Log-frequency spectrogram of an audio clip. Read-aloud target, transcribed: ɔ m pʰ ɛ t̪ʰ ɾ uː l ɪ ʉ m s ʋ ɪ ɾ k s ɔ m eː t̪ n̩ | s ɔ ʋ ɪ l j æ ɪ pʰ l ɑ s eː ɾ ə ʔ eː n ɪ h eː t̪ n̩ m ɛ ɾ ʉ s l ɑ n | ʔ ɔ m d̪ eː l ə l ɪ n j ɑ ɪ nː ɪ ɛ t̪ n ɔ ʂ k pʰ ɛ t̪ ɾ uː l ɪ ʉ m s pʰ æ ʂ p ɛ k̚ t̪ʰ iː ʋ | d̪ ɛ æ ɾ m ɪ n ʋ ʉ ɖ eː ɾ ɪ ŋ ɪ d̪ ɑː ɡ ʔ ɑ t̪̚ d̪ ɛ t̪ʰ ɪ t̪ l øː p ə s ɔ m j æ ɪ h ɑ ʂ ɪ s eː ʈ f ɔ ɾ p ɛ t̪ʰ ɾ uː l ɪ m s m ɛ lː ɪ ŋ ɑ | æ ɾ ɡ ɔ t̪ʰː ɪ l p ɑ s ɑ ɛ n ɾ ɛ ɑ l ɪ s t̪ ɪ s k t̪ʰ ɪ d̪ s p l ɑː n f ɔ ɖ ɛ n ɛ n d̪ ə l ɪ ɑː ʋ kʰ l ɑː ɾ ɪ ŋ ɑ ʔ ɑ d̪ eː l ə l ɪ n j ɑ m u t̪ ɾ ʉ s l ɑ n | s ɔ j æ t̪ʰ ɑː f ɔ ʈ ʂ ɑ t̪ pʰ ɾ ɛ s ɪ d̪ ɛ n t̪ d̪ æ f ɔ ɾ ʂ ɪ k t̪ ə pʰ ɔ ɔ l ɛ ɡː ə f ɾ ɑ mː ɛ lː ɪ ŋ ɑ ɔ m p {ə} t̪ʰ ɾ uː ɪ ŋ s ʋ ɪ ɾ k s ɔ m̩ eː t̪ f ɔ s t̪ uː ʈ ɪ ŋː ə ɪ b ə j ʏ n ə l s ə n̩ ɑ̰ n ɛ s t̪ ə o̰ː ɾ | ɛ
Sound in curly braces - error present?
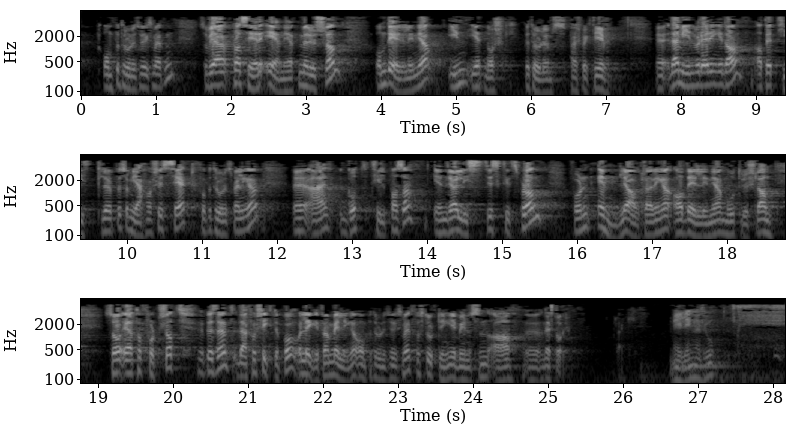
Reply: yes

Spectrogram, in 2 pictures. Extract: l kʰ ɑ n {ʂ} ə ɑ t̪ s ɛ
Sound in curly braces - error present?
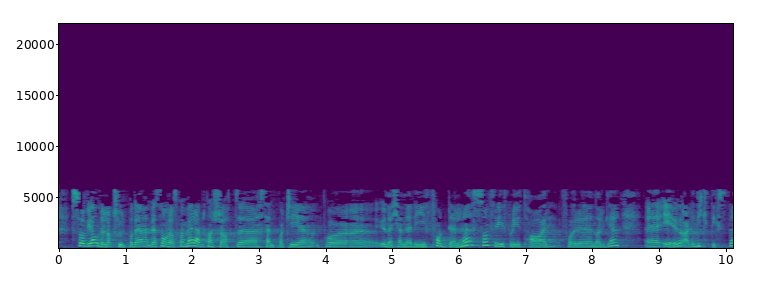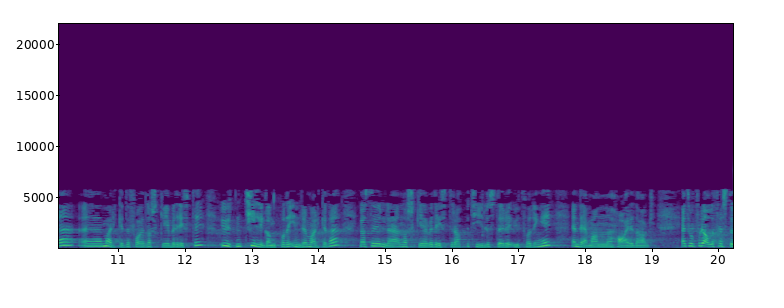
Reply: no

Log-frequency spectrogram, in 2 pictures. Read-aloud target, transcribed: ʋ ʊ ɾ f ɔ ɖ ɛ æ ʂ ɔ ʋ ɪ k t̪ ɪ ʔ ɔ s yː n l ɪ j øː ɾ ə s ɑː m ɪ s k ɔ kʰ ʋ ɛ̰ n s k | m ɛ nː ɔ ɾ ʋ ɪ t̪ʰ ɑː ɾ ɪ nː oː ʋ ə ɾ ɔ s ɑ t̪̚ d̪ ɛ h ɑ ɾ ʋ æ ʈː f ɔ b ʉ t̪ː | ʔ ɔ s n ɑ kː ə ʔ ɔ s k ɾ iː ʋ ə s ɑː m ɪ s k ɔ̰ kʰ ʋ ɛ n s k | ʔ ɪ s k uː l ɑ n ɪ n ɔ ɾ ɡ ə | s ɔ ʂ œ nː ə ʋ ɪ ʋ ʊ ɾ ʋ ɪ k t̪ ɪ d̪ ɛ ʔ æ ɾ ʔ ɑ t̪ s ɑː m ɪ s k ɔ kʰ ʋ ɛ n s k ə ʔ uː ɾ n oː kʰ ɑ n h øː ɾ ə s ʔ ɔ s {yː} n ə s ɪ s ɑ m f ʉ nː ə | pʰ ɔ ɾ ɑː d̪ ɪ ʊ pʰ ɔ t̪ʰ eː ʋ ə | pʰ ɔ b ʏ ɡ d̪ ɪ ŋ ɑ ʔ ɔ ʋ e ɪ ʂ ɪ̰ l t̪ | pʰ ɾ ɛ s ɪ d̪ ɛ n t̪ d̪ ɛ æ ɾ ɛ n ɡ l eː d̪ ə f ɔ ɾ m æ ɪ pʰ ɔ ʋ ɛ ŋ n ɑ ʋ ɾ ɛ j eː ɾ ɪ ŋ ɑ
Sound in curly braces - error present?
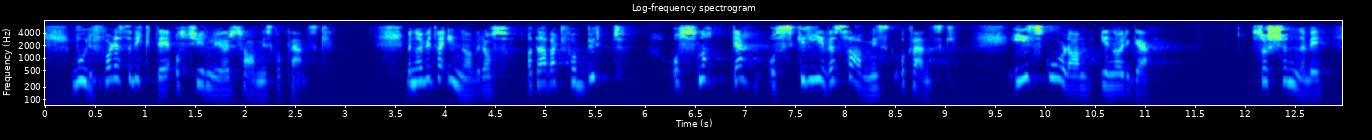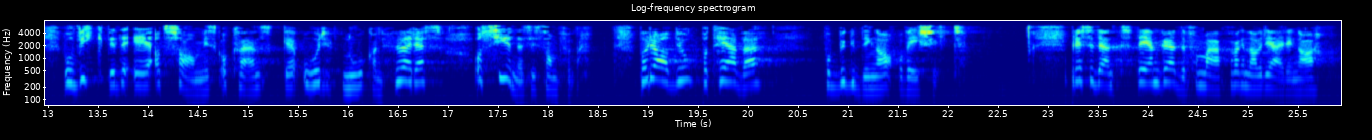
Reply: no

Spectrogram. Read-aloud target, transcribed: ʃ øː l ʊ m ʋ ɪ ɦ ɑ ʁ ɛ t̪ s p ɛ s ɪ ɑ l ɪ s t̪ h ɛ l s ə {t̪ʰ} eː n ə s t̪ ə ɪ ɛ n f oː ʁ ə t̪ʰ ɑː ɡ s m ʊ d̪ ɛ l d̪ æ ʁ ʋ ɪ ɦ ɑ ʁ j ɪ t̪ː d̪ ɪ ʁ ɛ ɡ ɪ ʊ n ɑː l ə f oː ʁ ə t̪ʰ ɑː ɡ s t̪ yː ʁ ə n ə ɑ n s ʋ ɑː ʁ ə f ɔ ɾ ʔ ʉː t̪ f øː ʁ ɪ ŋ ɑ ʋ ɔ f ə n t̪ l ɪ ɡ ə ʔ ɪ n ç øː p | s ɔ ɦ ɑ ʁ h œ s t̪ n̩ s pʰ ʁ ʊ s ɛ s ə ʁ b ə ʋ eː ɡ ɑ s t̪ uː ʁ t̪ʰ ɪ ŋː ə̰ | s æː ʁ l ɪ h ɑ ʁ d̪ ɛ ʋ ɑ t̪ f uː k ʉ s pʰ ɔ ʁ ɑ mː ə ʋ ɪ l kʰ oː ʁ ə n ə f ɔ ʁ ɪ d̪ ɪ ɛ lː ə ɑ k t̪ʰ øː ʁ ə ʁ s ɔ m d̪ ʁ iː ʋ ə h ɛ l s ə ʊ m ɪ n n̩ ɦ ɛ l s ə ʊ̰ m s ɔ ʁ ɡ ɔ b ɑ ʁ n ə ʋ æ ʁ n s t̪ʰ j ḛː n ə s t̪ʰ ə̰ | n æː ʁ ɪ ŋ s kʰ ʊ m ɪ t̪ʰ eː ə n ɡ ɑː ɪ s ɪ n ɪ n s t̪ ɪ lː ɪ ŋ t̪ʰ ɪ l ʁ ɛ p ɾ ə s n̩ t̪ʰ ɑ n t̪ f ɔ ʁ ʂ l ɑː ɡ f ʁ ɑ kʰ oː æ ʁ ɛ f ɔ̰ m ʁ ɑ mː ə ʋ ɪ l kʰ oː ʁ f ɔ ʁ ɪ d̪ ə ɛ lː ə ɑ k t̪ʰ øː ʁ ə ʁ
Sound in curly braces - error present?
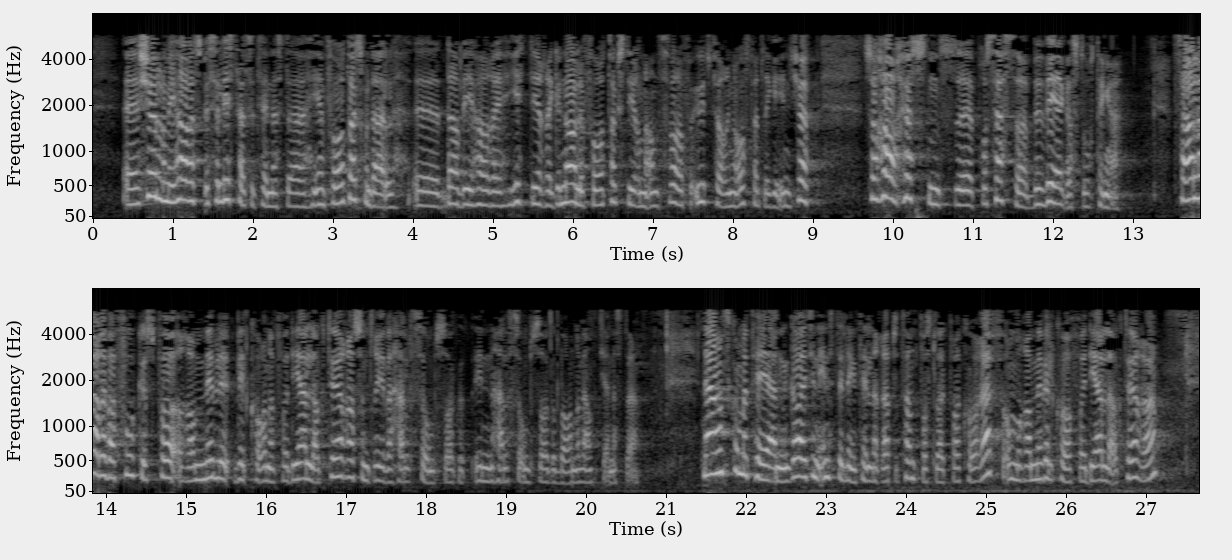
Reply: no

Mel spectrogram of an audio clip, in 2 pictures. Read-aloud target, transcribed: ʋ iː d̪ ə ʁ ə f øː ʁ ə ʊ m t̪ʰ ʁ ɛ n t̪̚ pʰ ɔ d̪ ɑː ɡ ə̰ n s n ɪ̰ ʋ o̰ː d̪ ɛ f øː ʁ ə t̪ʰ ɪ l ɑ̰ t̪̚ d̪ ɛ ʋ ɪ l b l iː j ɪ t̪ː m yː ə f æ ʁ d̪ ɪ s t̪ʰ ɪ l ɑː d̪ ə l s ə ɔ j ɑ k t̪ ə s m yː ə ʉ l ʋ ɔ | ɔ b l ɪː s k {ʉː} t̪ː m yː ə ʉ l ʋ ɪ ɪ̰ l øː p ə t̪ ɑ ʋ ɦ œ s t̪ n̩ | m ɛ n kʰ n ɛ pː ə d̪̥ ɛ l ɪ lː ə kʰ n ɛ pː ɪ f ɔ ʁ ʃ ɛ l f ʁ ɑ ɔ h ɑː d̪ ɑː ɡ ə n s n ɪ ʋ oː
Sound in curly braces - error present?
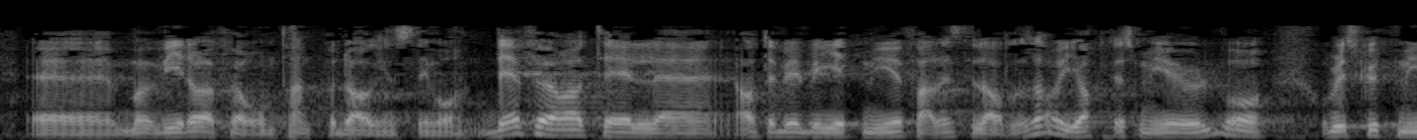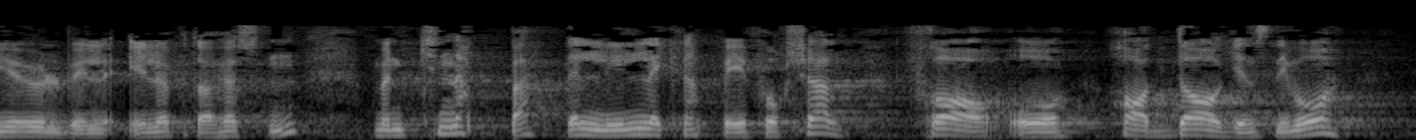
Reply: yes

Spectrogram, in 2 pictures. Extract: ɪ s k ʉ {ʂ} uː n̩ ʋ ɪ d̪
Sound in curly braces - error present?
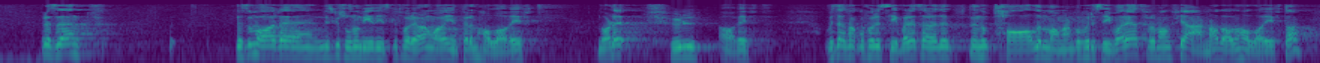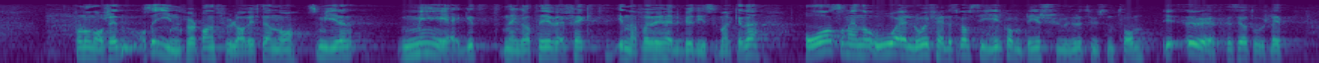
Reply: no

